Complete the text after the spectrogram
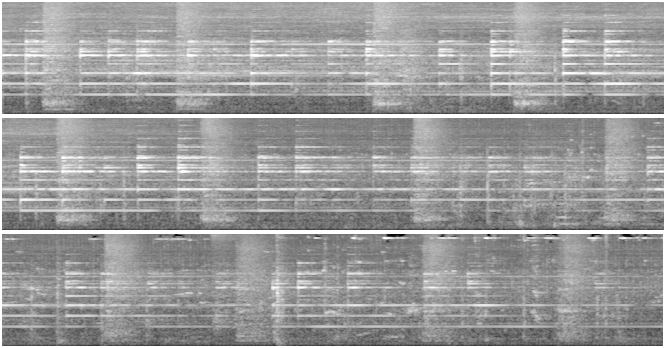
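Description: Train wheels clack over rail joints in a slow, regular beat.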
